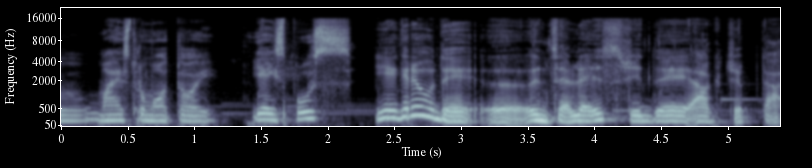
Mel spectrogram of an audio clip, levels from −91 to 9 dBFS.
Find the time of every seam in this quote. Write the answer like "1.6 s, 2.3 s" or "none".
1.3 s, 2.1 s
